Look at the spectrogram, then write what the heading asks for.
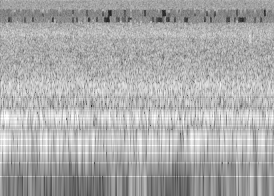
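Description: A huge honeybee swarm pours into an empty hive, a dense, steady buzzing drone of countless wings that holds close and constant throughout, with no voices.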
